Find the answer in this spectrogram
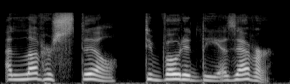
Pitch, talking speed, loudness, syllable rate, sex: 210 Hz, 145 wpm, -17 LUFS, 4.5 syllables/s, female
